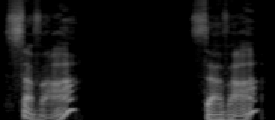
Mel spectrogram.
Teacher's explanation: Now, notice the difference between the question and the answer. The question goes up at the end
